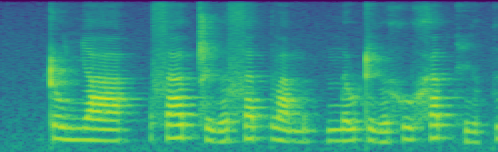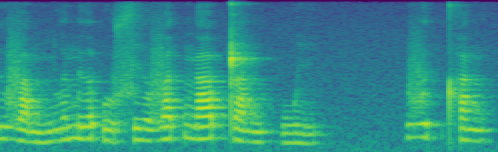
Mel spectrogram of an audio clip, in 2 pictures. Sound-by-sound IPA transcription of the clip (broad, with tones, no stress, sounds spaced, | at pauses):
ʈ o˧ ɲ aː˧ | s aː˦˥ t̚ ʂ i˨˩˦ ə̯ s a˦˥ t̚ v a˧ m | n ə˧˥ w ʈ i˨˩˦ ə̯ x u˧ x a˦˥ t̚ h i˨˩˨ ə̯ k ɨ˧ v a˨˩ m ɲ u˧˥ ə̯ n ɨ˧˥ ə̯ ʔ u˨˩ s i˧ ə̯ v a˦˥ t̚ ŋ aː˦˥ p̚ ʈ a˧ ŋ | w i˨˩˨ | v ɨ˦˥ t̚ t̪ʰ a˧ ŋ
